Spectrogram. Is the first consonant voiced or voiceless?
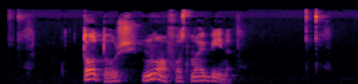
voiceless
